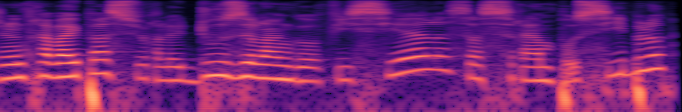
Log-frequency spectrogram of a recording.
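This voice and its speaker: A woman speaks with a Czech accent at a fairly slow pace. Her pitch variation is ordinary. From Czech lands. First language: Czech (speaking French). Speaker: doctoral researcher. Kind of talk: academic conference talk. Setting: presentation with slides to audience. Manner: hesitant, many fillers.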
